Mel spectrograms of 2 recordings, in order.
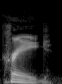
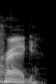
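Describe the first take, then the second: First: The name is said not rhyming with 'keg'. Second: The name is said rhyming with 'keg'. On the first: This is how other people say the name. The speaker calls it wrong. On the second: This is how the name's owner says it. The speaker calls it right. "I pronounce it like K R E G"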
